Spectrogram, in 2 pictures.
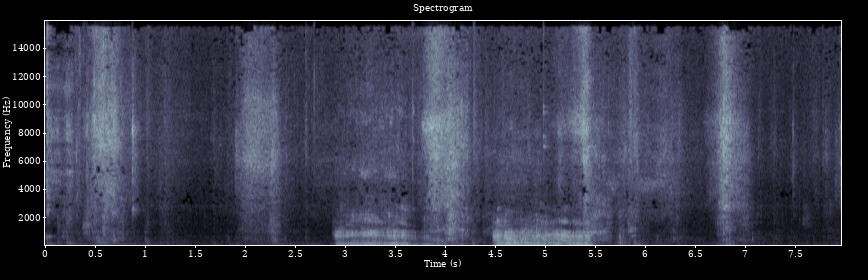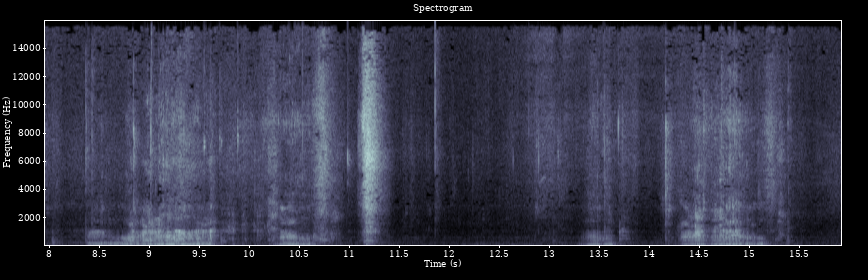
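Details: Dogs wrestling indoors over who gets couch rights, with Seneca grumbling: deep rumbling growls in bursts of one to two seconds, irregularly spaced, with scuffling and thumps between them.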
